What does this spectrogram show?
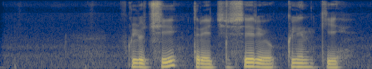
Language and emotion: Russian, neutral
